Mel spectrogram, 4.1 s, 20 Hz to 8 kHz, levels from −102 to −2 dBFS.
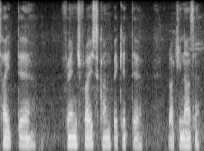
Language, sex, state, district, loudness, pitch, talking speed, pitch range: Nagamese, male, Nagaland, Dimapur, -19 LUFS, 100 Hz, 130 wpm, 95-105 Hz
